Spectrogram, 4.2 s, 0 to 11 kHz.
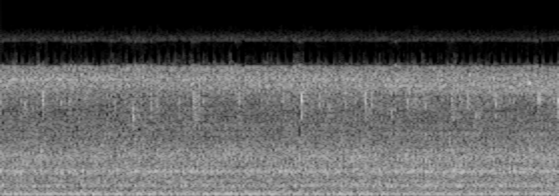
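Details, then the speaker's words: C4 Corvette A/C converted from R12 to R134a, charged with can held upside down adding liquid refrigerant, engine idling: harsh strained hiss and faint rapid knocking as compressor labours at very high pressure; liquid slugging, pressure then falling to green zone. "compressure sounds terrible there we go see it's falling down into the the green zone that's what we want"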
